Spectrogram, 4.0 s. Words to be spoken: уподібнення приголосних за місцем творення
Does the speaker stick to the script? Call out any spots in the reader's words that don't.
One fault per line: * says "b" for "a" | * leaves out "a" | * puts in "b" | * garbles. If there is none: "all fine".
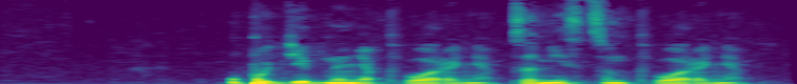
* says "творення" for "приголосних"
